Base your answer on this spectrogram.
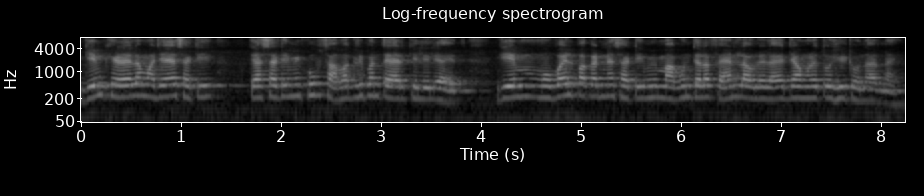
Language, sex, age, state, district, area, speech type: Marathi, male, 18-30, Maharashtra, Buldhana, urban, spontaneous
